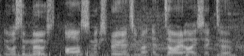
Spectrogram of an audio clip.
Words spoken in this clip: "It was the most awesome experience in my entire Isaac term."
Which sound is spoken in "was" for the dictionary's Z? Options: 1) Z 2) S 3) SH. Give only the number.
1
